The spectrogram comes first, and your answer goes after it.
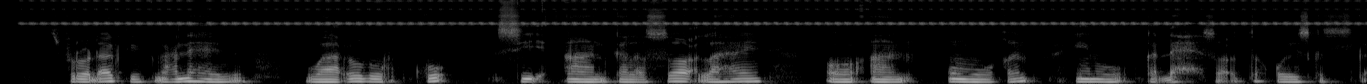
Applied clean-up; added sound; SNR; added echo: none; none; none; none.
